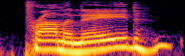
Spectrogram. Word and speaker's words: Promenade: And by the way, if you just tuned in, we're talking about the Promenade. Does not rhyme with lemonade.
